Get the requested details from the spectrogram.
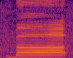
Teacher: با دونوں ہونٹوں کے گیلے حصے سے ادا ہوتا ہے، یعنی جب اپنا منہ ہم آرام سے بند کر آرام سے کھولیں گے تو اس سے با ادا ہوگا۔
